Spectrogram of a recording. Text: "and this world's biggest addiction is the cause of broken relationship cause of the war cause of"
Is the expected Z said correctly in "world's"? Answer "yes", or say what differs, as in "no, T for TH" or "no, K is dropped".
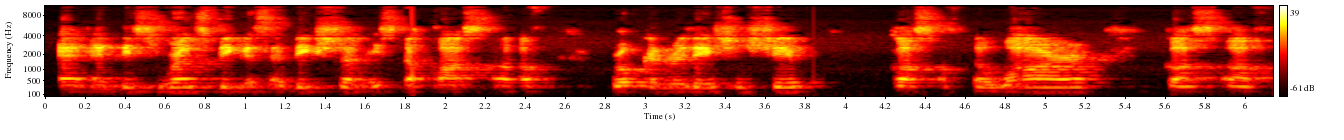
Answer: no, S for Z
